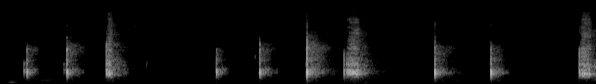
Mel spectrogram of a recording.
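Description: Kitchen knife chopping small tomatoes on a plastic cutting board: about ten separate cuts at an uneven pace of roughly two a second, with a short pause early on.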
